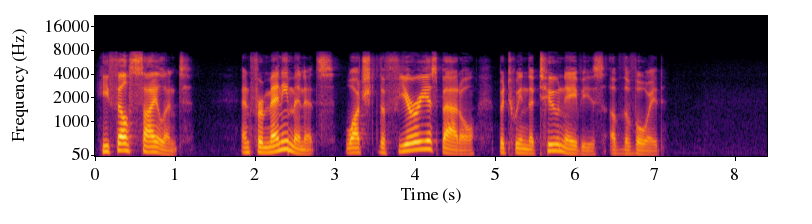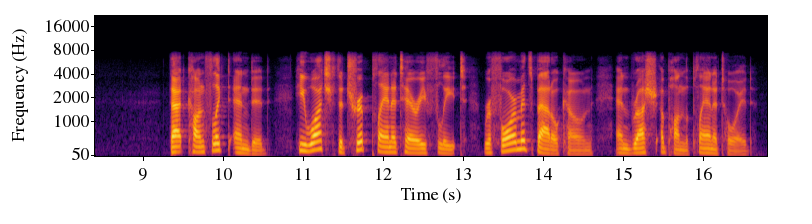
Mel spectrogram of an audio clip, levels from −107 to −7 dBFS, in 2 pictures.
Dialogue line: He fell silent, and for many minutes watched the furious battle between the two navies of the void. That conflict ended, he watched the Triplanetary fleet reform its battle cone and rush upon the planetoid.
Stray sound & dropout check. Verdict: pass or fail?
pass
